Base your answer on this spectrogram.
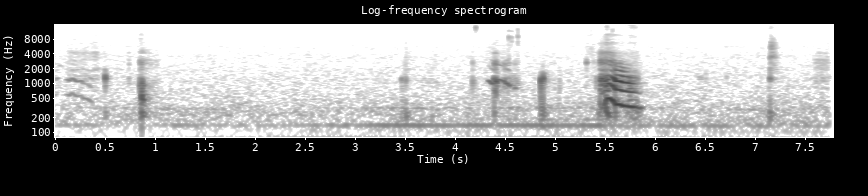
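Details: Person with hiccups: several brief, sharp, irregularly spaced hiccup sounds in a quiet room, with one short vocal sound in between.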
